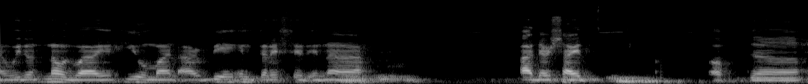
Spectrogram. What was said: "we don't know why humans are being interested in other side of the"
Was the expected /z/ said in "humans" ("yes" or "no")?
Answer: no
